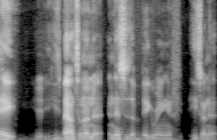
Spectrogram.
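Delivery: ordinary delivery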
